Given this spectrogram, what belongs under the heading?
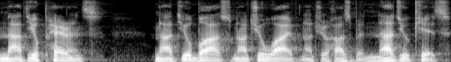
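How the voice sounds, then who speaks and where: With a very deep, low pitch and an animated tone, a man talks at a fairly slow pace with ordinary pitch variation. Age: 50s. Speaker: podcast host. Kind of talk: solo podcast monologue. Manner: emphatic, animated.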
